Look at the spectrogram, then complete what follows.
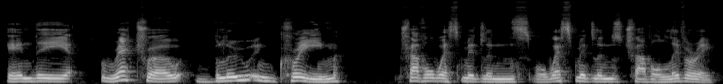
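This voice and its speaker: A man's voice: medium pitch, slow, dark tone, dull audio. Nasal man with a cold. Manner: chatty, rambling, many fillers and restarts. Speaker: YouTube unboxing host. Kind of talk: casual unboxing commentary.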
